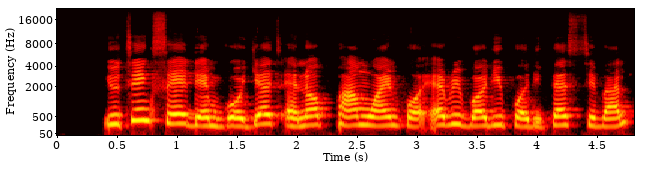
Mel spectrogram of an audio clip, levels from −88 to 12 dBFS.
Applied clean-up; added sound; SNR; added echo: neural mask model Resemble Enhance denoiser.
